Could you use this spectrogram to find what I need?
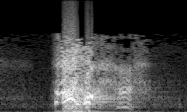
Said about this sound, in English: Sorry, I'm about to sneeze.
